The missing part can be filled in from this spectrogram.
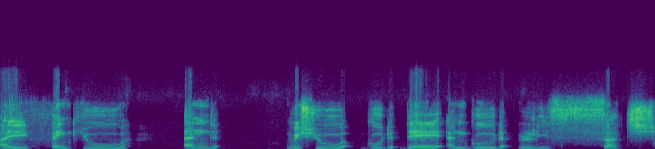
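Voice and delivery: slow, unhurried speech. Voicing a character wishing a visitor good research: talking slow. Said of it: "that man talks slow!".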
